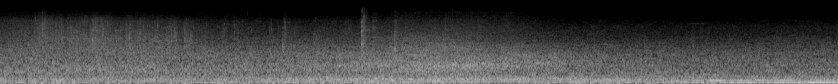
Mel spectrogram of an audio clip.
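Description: Outdoor street traffic noise with wind on the microphone: a steady rush that swells around the middle as a vehicle passes, with a low engine hum coming in near the end.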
